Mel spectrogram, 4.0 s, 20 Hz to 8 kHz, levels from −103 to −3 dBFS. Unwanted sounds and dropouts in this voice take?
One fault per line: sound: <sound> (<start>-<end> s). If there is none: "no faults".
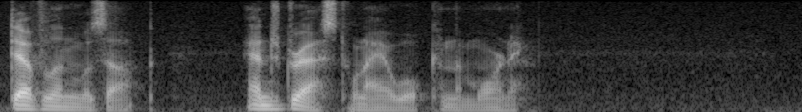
no faults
